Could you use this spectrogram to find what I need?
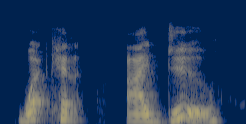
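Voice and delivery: heavy, hard emphasis on the word "do". Explaining how moving emphasis in a question changes context, stress on do. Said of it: "The emphasis is on do".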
